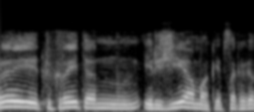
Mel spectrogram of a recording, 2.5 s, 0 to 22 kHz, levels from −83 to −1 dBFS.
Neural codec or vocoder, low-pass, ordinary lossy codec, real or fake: codec, 16 kHz, 4 kbps, X-Codec, WavLM features, trained on Multilingual LibriSpeech; 7.2 kHz; Opus, 16 kbps; fake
